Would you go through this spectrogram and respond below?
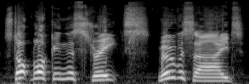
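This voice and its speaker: A man voicing a gruff, dismissive male city guard who barks short orders. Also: on the high side, moderate pace, dry recording, pitched above the performer's own voice, lightly acted. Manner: curt, dismissive, bossy.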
